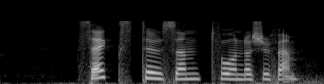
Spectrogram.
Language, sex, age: Swedish, female, 24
